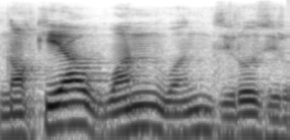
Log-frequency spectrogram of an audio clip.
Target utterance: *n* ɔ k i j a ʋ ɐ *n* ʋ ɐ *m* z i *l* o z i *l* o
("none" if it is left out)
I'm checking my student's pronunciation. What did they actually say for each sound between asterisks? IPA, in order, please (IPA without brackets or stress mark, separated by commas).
n, n, n, ɾ, ɾ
